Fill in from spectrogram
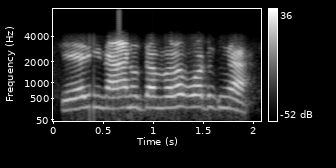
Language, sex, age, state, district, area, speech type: Tamil, female, 60+, Tamil Nadu, Erode, urban, conversation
